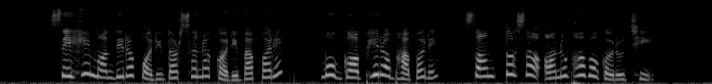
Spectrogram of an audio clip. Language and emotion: Odia, happy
